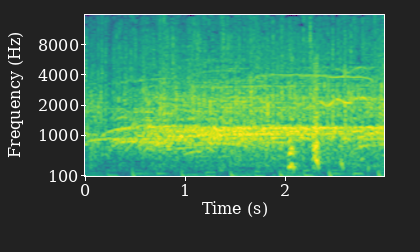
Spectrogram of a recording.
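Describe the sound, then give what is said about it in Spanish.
The studio audience of the show Noche en Pelotas applauds steadily as a guest is introduced, a dense, even wash of clapping that holds at a fairly loud level for a few seconds, with a faint tonal hum running underneath and no one speaking. “Lindo los aplausos, ¿eh?”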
